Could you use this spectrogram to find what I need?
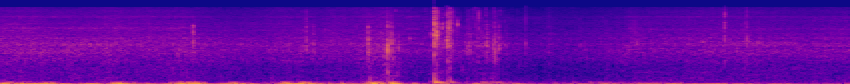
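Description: Water splashes hard against a kayak.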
